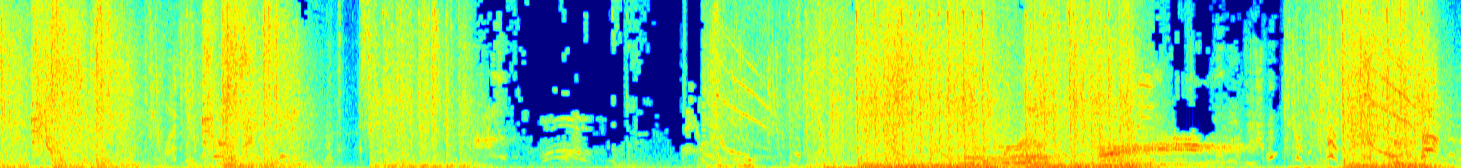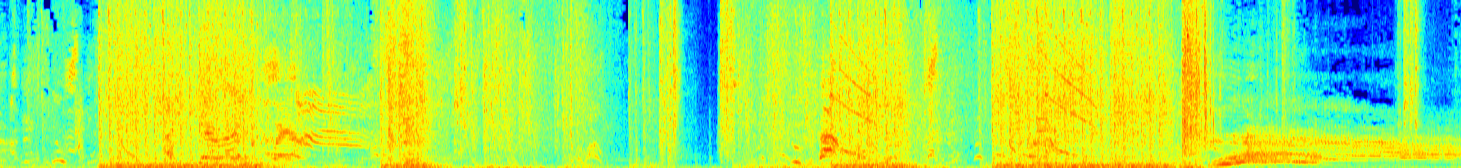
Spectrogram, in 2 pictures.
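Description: Gunfire in Halo: Combat Evolved Anniversary comes as repeated loud bursts of shots in clusters, separated by short lulls, with groaning voices mixed in among the volleys.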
